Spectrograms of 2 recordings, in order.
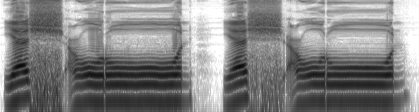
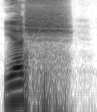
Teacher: shin makhrajnya adalah tengah lidah kita. Yash, kemudian urun. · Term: huruf shin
